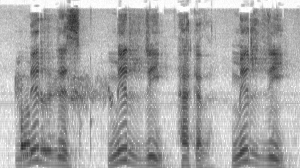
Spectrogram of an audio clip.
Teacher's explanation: انما من الرزق مافيش فيها غنه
